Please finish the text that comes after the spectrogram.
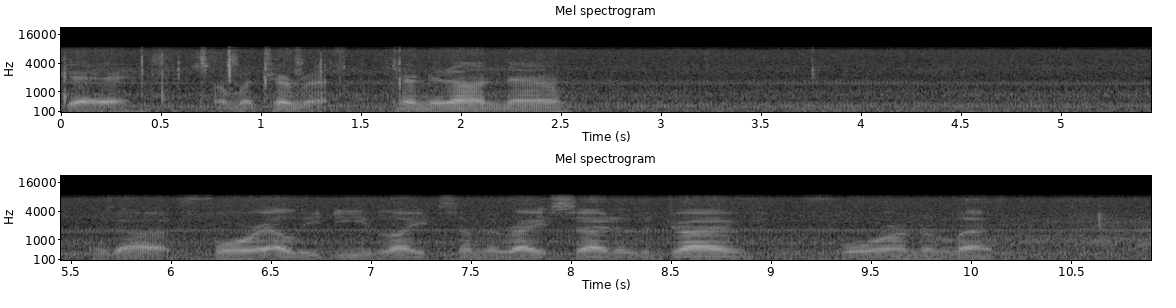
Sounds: Speech

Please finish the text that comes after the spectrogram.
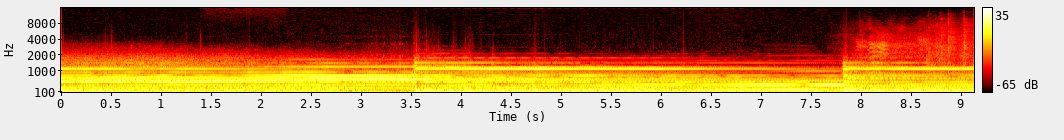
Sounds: Gong

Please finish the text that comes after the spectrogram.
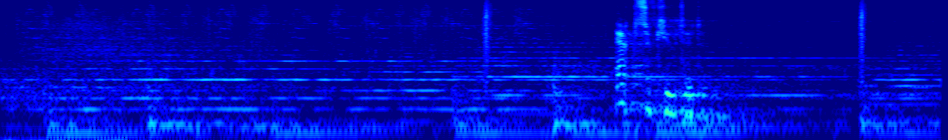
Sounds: Speech

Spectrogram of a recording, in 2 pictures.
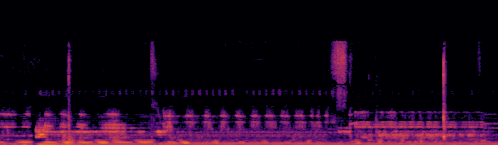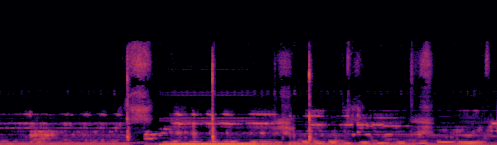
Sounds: Musical instrument, Music, Plucked string instrument, Guitar, Strum, Electric guitar

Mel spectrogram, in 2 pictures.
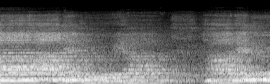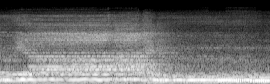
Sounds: Singing, Vocal music, Music

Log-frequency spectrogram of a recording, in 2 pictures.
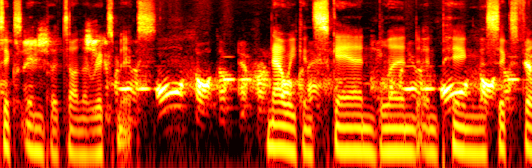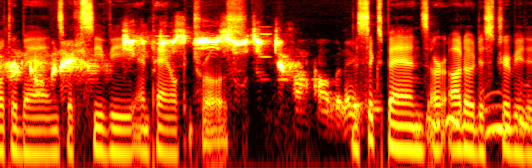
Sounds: Speech

